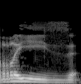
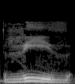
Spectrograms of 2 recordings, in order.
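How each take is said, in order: First: ریز with a thick, heavy R; wrong heavy R. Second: ریز with a thin, light R. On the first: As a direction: make the R of ریز full and heavy. (ریز با «ر» درشت) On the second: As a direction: keep the R of ریز light and fine. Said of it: "این نازک ادا کردن در این کلمات". (ریز با «ر» نازک) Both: Shown as a demonstration.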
